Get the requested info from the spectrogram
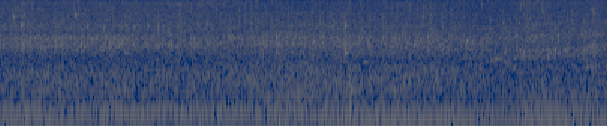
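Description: Koi pond water trickling and splashing steadily over a low, steady rumble.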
